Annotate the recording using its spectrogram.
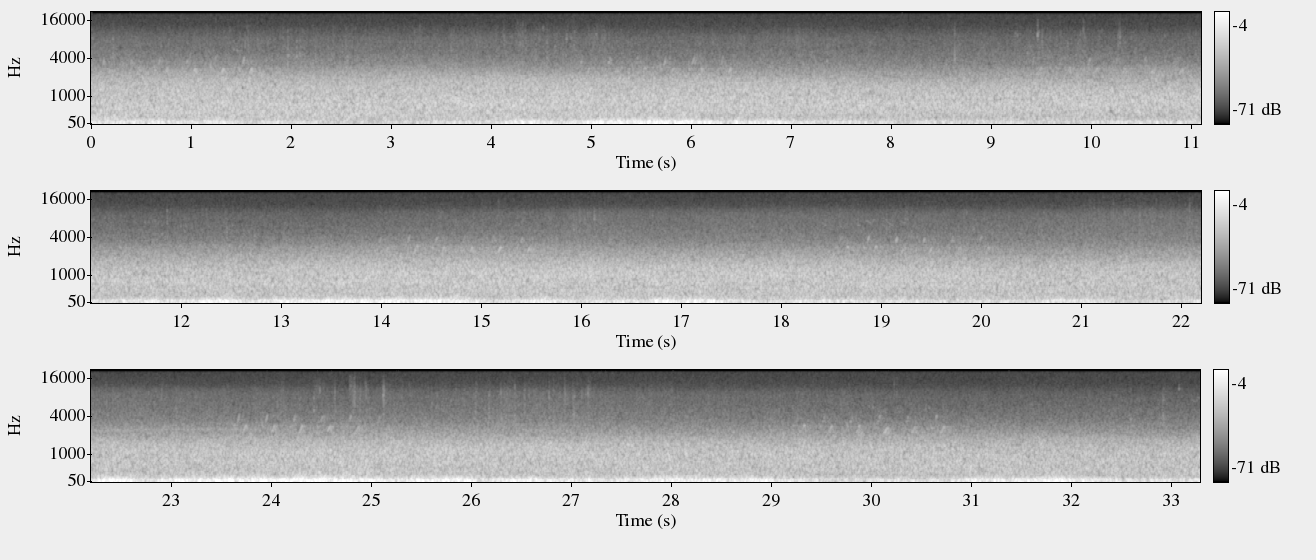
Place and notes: Ozone National Forest - Ozone Recreation Area & Campground
Sounds of the Ozone Recreation Area & Campground inside the Ozone National Forest. The wind started to pickup so the sound of the wind in the trees can be heard.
